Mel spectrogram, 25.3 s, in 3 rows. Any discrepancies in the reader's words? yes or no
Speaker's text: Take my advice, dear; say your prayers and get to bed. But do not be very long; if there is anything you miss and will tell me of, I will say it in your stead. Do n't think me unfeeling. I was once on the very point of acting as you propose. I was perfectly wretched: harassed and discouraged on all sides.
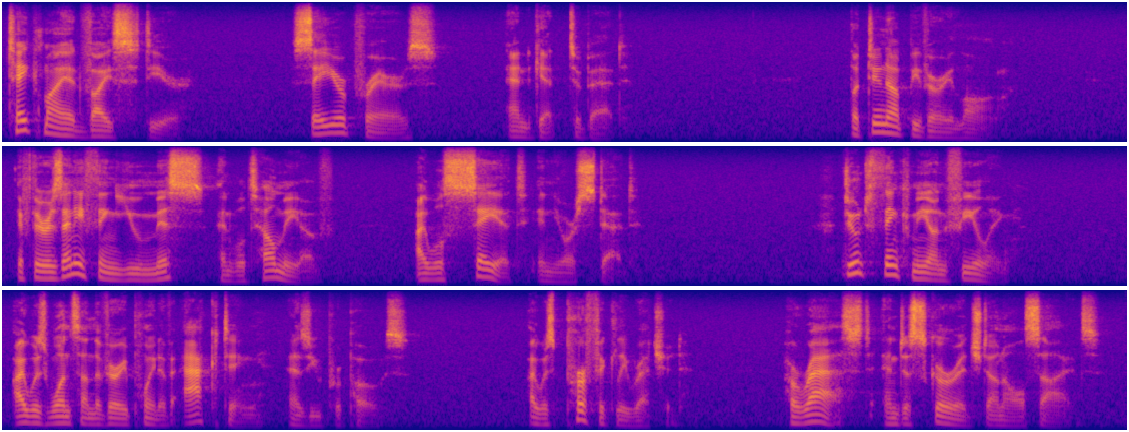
no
